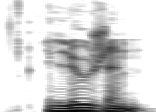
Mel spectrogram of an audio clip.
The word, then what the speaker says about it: illusion: And when there's an S between two vowels, in French it's pronounced like a Z, not like a J. You know. Example: in English you say vision. You know, we say vision. Illusion, illusion. Confusion, confusion. Invasion, invasion. Z, the Z, not the J.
